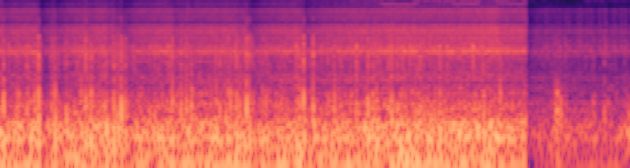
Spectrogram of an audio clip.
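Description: Wind roars loudly past a speeding vehicle.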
